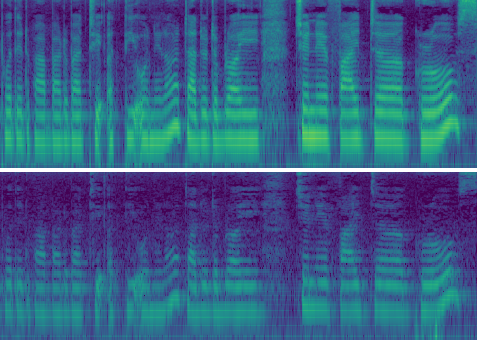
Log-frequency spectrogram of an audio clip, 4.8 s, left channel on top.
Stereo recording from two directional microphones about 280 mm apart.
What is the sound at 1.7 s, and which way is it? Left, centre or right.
Speech, left.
